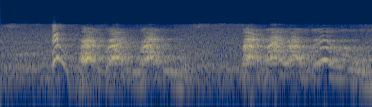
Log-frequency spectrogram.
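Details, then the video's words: German Shepherd at home, frightened by a small toy dog, giving two bursts of sharp, rough barks, each opening with a loud bark followed by two or three quicker ones. "German Shepherd scared of toy"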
